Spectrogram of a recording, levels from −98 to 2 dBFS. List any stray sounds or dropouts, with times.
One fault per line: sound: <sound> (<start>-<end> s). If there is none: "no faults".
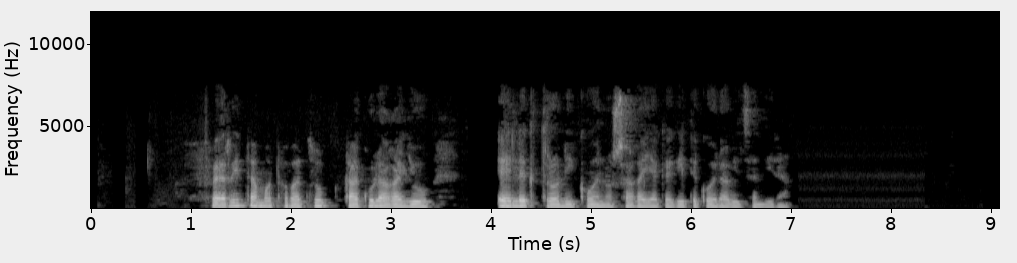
no faults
